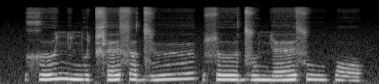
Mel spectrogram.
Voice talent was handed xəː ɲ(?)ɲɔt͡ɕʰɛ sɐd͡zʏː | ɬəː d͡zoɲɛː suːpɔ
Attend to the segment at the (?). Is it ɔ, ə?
ə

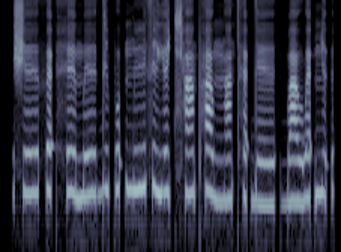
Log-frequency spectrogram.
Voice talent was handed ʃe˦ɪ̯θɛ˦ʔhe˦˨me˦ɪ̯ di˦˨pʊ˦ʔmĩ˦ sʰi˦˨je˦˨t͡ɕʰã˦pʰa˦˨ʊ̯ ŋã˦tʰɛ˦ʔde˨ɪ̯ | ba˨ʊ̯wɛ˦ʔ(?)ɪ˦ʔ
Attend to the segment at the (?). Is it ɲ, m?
ɲ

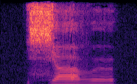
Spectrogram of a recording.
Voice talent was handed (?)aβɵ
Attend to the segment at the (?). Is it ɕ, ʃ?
ɕ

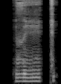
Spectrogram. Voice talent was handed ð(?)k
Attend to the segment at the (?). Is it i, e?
i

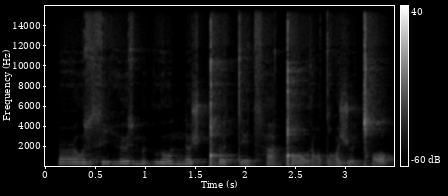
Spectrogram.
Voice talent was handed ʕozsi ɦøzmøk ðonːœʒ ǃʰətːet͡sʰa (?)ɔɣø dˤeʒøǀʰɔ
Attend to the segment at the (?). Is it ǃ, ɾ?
ǃ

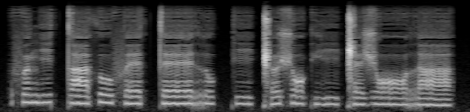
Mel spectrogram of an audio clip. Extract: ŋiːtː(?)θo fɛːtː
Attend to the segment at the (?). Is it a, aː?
aː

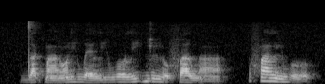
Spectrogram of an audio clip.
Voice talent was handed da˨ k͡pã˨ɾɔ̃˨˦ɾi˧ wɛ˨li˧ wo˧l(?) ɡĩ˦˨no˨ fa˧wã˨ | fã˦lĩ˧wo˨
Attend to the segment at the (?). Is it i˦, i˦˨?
i˦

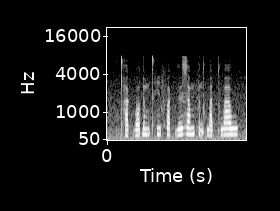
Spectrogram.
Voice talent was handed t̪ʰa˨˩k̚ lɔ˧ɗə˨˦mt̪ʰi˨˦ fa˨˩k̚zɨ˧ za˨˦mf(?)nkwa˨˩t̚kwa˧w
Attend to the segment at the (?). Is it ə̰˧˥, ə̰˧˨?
ə̰˧˨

